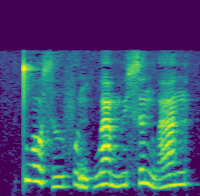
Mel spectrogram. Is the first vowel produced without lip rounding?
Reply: no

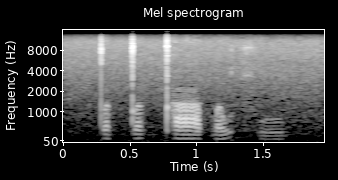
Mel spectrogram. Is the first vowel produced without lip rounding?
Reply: yes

